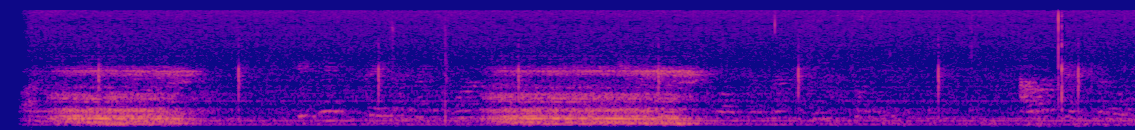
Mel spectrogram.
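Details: Heavily pregnant sleeper's nightly snoring: two drawn-out, buzzing snores about three seconds apart with faint clicks between them; snoring in sleep.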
